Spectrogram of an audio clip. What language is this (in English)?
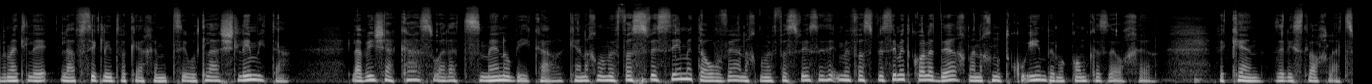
Hebrew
